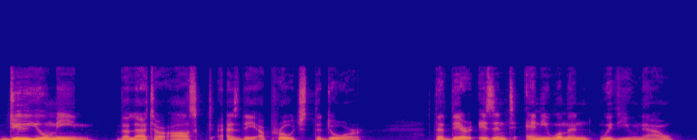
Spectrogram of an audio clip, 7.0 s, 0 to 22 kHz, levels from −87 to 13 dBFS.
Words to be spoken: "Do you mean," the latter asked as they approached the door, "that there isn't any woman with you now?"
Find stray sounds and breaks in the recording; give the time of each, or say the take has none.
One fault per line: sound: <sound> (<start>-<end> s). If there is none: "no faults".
sound: dropout (2.2-2.3 s)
